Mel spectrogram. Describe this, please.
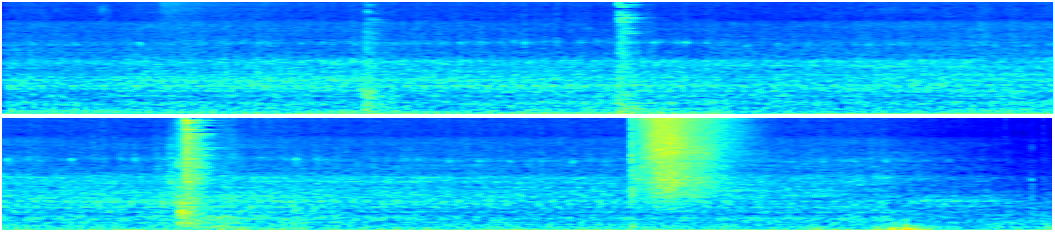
tractor connecting to trailer with air brk
here is a tractor trailer connecting together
